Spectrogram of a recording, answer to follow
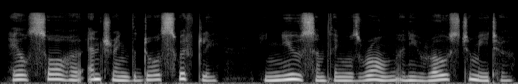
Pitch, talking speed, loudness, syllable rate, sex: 195 Hz, 210 wpm, -19 LUFS, 4.8 syllables/s, female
